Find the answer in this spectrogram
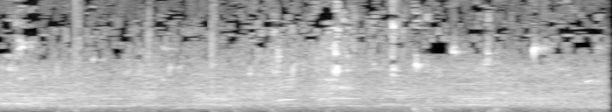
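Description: Basketball being dribbled on a hardwood court, a few irregular bounces over the steady murmur of the arena crowd.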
